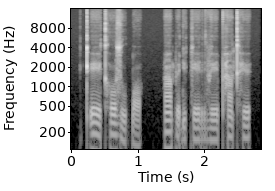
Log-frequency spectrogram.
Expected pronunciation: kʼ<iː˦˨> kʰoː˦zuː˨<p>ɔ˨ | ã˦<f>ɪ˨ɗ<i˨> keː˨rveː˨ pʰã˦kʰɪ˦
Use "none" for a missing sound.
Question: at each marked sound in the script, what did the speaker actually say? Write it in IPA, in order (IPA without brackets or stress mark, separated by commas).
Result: eː˦˨, k͡p, p, i˨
